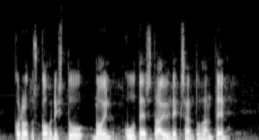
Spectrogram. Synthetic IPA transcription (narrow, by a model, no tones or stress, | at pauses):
korot̪uskohdist̪uːnoinkuːt̪eːnsɑt̪ɑyhdeksænt̪uɦɑnt̪eːn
